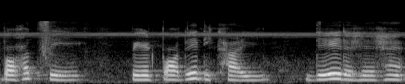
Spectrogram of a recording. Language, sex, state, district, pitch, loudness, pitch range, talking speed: Hindi, male, Himachal Pradesh, Shimla, 215 Hz, -17 LUFS, 205-225 Hz, 120 wpm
